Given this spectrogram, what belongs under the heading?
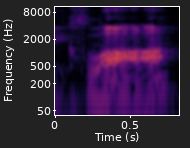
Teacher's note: So that would be now today a monophthong. We say claw, which is a lengthened ah vowel. Whereas in, of course, in Middle English, that was a diphthong, that was claw.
